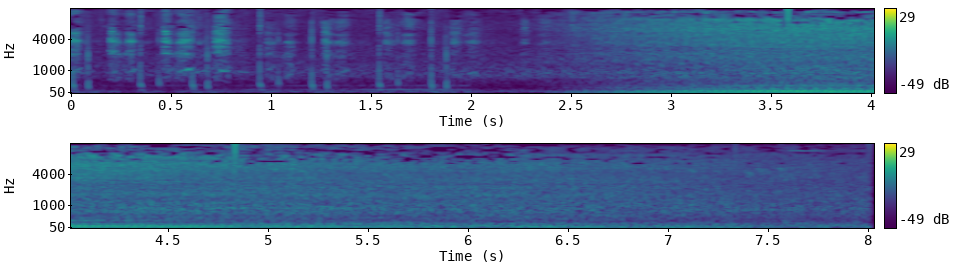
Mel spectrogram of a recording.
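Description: Quick running footsteps, then a car engine comes in loudly about two and a half seconds in as the car pulls away, a steady low drone that slowly fades.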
